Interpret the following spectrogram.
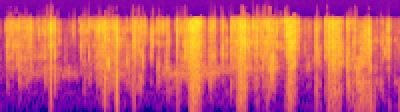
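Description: A foil football trading-card pack wrapper being torn open and crinkled by hand, a dense run of sharp crackles.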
